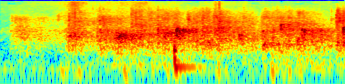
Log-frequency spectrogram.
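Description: An audience claps for two speakers at a worship music coaching clinic for vocals and keyboard, a faint, steady patter of many hands heard from a distance in a hall.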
